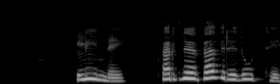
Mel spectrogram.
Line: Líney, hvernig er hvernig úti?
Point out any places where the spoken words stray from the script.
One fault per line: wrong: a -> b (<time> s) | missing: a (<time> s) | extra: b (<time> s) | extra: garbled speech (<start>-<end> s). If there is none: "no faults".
wrong: hvernig -> veðrið (2.1 s)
